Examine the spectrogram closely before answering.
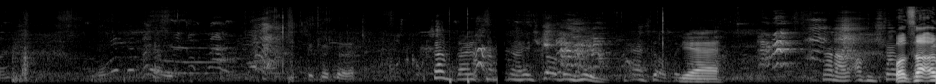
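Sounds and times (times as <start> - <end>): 
cockatoos squawking: 1.1 - 6.6, 7.2 - 9.3
speech: 3.2 - 7.4, 8.2 - 9.3.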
